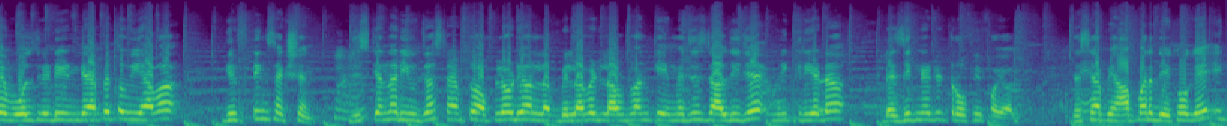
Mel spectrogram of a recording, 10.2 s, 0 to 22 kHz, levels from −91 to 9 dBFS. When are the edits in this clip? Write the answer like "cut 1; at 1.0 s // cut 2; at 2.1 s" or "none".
cut 1; at 8.8 s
